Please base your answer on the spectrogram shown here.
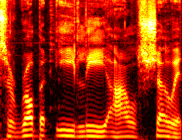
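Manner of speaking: ordinary talk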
